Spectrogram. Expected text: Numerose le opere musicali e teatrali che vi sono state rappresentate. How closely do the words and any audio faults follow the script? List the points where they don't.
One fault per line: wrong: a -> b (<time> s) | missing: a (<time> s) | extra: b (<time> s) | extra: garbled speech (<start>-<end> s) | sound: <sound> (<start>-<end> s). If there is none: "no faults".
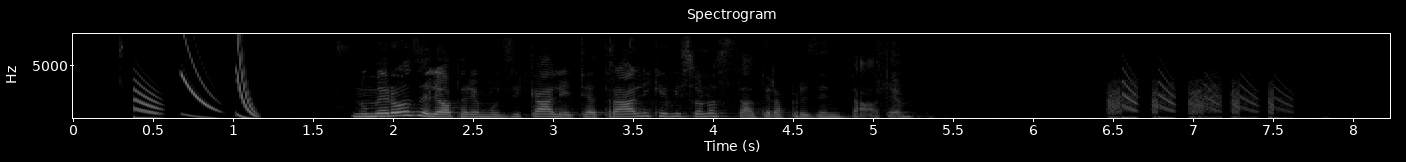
sound: chirp (0.4-1.2 s)
sound: laugh (6.5-7.6 s)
